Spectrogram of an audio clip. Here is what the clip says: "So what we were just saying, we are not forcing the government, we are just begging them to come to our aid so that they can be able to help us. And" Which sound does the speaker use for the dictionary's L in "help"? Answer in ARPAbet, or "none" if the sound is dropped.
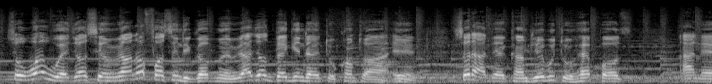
L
